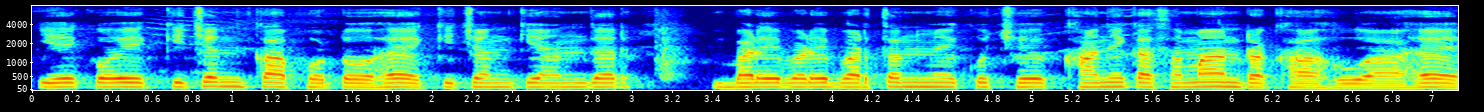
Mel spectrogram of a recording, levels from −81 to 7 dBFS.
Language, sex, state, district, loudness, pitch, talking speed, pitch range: Hindi, male, Chhattisgarh, Raipur, -14 LUFS, 145 Hz, 170 wpm, 140-150 Hz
